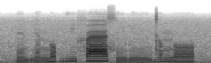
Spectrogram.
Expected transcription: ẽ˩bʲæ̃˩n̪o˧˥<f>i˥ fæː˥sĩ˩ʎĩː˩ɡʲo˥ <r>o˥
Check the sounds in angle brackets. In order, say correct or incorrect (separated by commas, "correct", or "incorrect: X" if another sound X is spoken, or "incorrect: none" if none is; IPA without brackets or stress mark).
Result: incorrect: bʱ, incorrect: n̪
